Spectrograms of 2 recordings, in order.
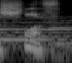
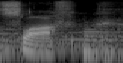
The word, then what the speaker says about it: slough: connected anything and it wasn't moving that's a Slough cuz a SLU is a river that's stagnant that's a weird word and I don't want to ever hear it again I I always pronounced it sloth you know how it's you know how it's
